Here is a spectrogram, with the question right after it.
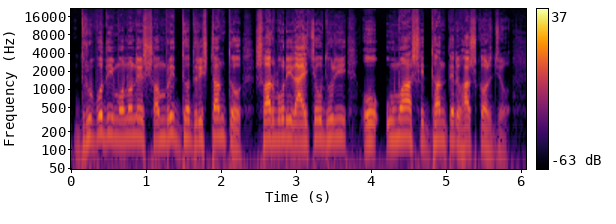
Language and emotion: Bengali, neutral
